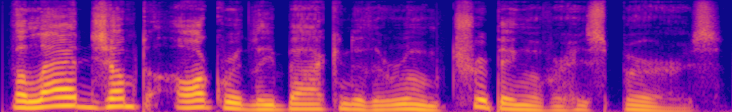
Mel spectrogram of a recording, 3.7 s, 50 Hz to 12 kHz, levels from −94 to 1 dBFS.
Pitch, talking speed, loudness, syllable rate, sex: 150 Hz, 195 wpm, -18 LUFS, 5.3 syllables/s, male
